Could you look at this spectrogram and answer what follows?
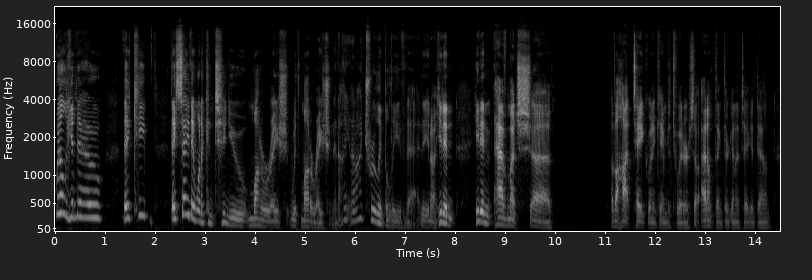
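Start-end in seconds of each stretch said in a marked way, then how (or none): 0.0-7.3 higher voice with big swooping pitch swings. Retelling an interview answer from Tim Cook: Tim Cook impression. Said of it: "Tim was just like".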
